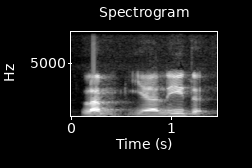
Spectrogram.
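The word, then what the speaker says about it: لَمْ يَلِدْ: intinya kita jelas ini sebagian pemula Itu membacanya lam yalid the itu didengungkan ataupun dipancangkan itu tidak boleh harus diperjelas cara bacanya Bagaimana lam ia Lite lam yalid Jadi tidak boleh lam dan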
